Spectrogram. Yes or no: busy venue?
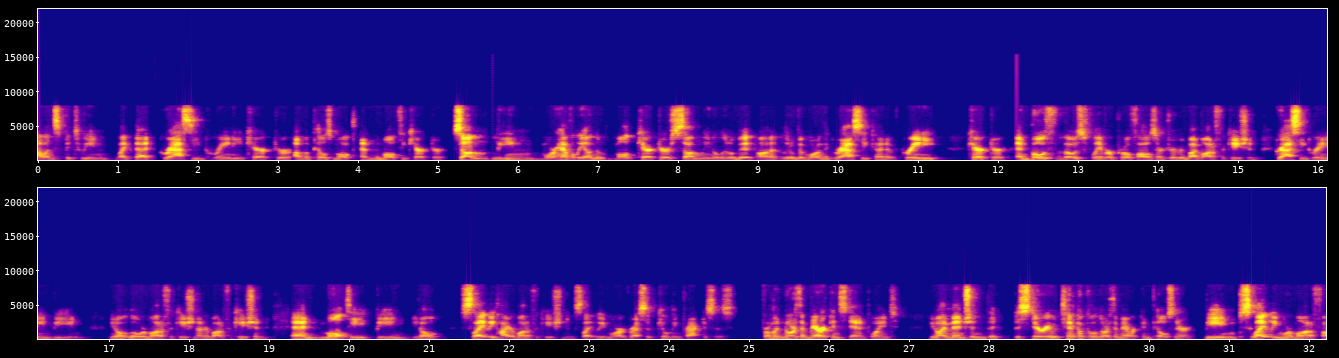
no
